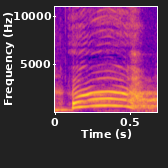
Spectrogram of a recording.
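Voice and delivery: sharp high shriek of fright; high frightened cry; startled scream. Acted. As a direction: jump and shriek at the surprise. Startled by a sudden noise.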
